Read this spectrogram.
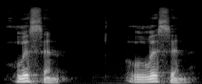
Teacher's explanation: a word before a vowel that's a light l listen listen the tongue is touching the roof of your mouth right behind the teeth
